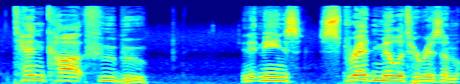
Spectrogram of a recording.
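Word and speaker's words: 天下布武: And it's pronounced Tenka Fubu, and it means spread militarism under the sun.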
